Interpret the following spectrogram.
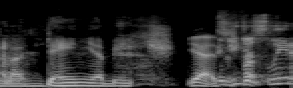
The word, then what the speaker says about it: Dania Beach: they pronounce it is dania beach she she says it dan like the name dash y a beach that's which is fort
